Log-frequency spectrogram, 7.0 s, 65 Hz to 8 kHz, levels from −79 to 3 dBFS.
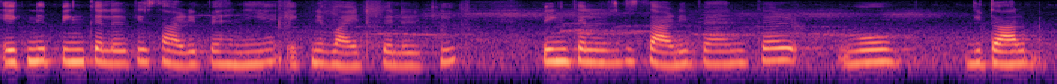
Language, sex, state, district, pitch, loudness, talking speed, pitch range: Hindi, female, Uttar Pradesh, Muzaffarnagar, 225 Hz, -19 LUFS, 185 wpm, 215-240 Hz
